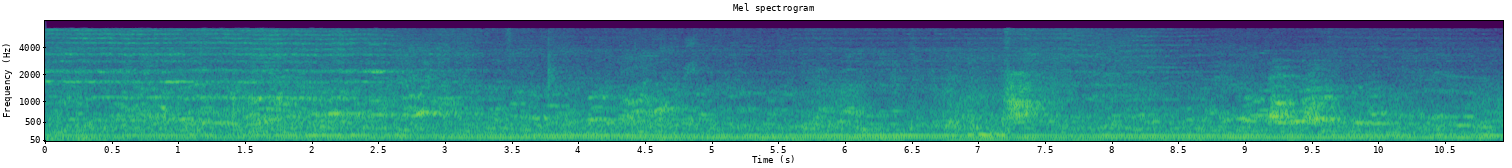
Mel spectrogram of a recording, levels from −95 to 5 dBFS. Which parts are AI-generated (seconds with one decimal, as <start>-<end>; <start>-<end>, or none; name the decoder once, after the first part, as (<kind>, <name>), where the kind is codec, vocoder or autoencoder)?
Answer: 5.6-7.7 (codec, SNAC); 10.1-10.9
